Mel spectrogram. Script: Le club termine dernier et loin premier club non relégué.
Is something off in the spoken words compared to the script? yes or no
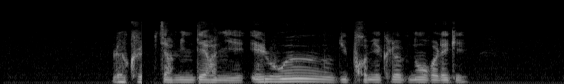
yes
